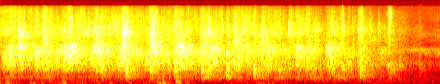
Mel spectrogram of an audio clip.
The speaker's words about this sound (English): Ladies and gentlemen, please make her welcome.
